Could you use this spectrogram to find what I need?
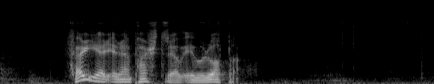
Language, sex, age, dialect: Faroese, male, 61+, Vágar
